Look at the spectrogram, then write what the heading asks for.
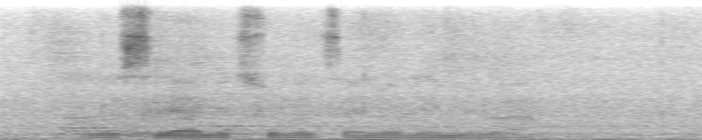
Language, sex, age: Tswana, male, 19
